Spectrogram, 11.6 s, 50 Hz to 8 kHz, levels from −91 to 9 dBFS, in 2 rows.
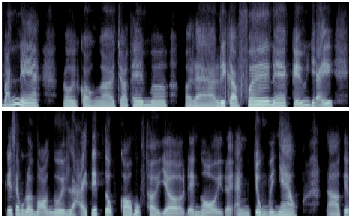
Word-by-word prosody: bánh 250 Hz, +8 st, +2 dB
nè, 215 Hz, -5 st, +4 dB, 0.4 s
rồi 180 Hz, -1 st, -1 dB
còn, 175 Hz, -1 st, -3 dB
à, 170 Hz, 0 st, -2 dB
cho 230 Hz, +1 st, -2 dB
thêm, 245 Hz, -1 st, +1 dB
ờ, 235 Hz, -1 st, -1 dB, 0.3 s
gọi 180 Hz, -1 st, -3 dB
là, 170 Hz, -1 st, -2 dB
ly 220 Hz, +6 st, +5 dB
cà 195 Hz, -5 st, +4 dB
phê 245 Hz, +5 st, +5 dB
nè, 200 Hz, -5 st, +3 dB
kiểu 195 Hz, +9 st, +2 dB
vậy, 190 Hz, +8 st, +1 dB, 0.3 s
cái 250 Hz, +1 st, +2 dB
xong 255 Hz, -2 st, 0 dB
rồi 190 Hz, -4 st, +1 dB
mọi 155 Hz, -1 st, -1 dB
người 175 Hz, -2 st, 0 dB
lại 155 Hz, 0 st, -4 dB
tiếp 255 Hz, +3 st, +3 dB
tục 145 Hz, -, +3 dB
có 200 Hz, +5 st, +2 dB
một 220 Hz, -9 st, -2 dB
thời 155 Hz, -3 st, -2 dB
giờ 145 Hz, -2 st, +1 dB
để -, -, -3 dB
ngồi 165 Hz, -6 st, -2 dB
để -, -, -4 dB
ăn 165 Hz, +1 st, -6 dB
chung 170 Hz, -2 st, +1 dB
với 195 Hz, +3 st, -1 dB
nhau. 175 Hz, -6 st, -1 dB, 0.5 s
Đó, 155 Hz, +2 st, -3 dB
kiểu, 160 Hz, -, 0 dB
180 Hz, 190 wpm, -22 LUFS, 165-230 Hz, 0.5 s, ly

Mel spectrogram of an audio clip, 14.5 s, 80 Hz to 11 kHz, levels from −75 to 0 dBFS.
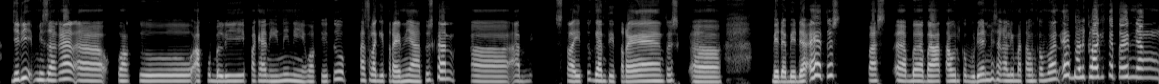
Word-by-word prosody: Jadi 265 Hz, 0 st, +1 dB
misalkan, 260 Hz, +3 st, +3 dB
eee, 225 Hz, -2 st, +2 dB, 0.2 s
waktu 220 Hz, 0 st, -2 dB, 0.6 s
aku 215 Hz, +1 st, -3 dB
beli 215 Hz, +1 st, 0 dB
pakaian 215 Hz, -1 st, -2 dB
ini 215 Hz, +3 st, -1 dB
nih, 215 Hz, -2 st, -1 dB
waktu 200 Hz, +1 st, -5 dB
itu 285 Hz, 0 st, -2 dB, 0.2 s
pas 240 Hz, -, -1 dB
lagi 220 Hz, -2 st, +1 dB
trend-nya, 205 Hz, 0 st, +1 dB
terus 245 Hz, 0 st, -6 dB
kan, 295 Hz, -2 st, +2 dB
eee, 200 Hz, -2 st, -2 dB, 0.2 s
ad 200 Hz, -, -11 dB, 0.4 s
setelah 205 Hz, -2 st, -1 dB
itu 205 Hz, -, -13 dB
ganti 215 Hz, -2 st, +1 dB
trend, 210 Hz, +3 st, +3 dB
terus, 225 Hz, +1 st, -4 dB, 0.2 s
eee, 185 Hz, -1 st, +3 dB, 0.7 s
beda-beda, 195 Hz, +2 st, +3 dB
eh 430 Hz, -, +6 dB
terus 420 Hz, +1 st, -3 dB, 0.3 s
pas, 225 Hz, -1 st, 0 dB, 0.2 s
eee, 230 Hz, -2 st, +3 dB
beberapa 210 Hz, -1 st, +3 dB
tahun 215 Hz, 0 st, -1 dB
kemudian 215 Hz, +2 st, 0 dB
misalkan 255 Hz, -3 st, -2 dB
5 220 Hz, -1 st, -3 dB
tahun 220 Hz, 0 st, -1 dB
kemudian, 265 Hz, +6 st, +1 dB
eh 430 Hz, -, +5 dB
balik 360 Hz, 0 st, 0 dB
lagi 360 Hz, 0 st, +5 dB
ke 395 Hz, -, -1 dB
trend 365 Hz, +1 st, +2 dB
yang 345 Hz, -1 st, +2 dB
220 Hz, 175 wpm, -22 LUFS, 210-250 Hz, 0.7 s, eh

